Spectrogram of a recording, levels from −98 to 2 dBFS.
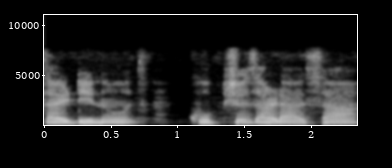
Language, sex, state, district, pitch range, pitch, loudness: Konkani, female, Goa, North and South Goa, 225-265 Hz, 245 Hz, -15 LUFS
